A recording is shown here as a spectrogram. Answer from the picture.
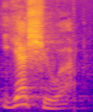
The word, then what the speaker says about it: Yeshua: The name Jesus in the Hebrew is pronounced Yeshua,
